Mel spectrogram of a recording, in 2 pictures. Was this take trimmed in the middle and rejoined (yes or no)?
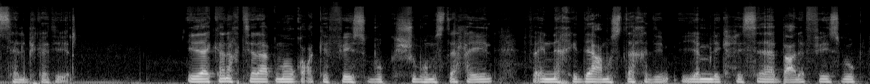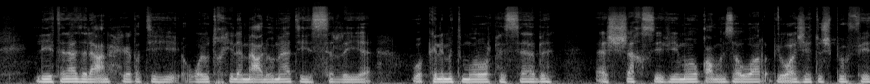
no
